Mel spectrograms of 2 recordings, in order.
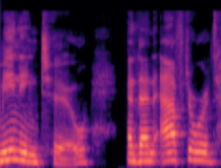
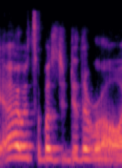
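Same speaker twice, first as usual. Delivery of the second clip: higher, quick imitation of crying; mock tearful complaint; 6 semitones higher, faster than usual. Friend who lost the role, mock tearful protest. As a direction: lightly imitate a wailing friend. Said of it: "bursts out crying".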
